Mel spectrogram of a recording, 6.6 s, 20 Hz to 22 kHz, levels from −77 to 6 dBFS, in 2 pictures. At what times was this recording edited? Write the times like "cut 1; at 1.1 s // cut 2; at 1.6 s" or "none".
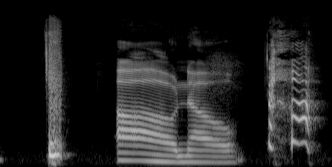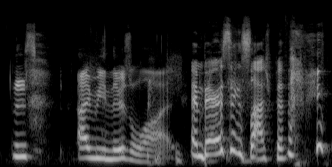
cut 1; at 0.9 s // cut 2; at 2.5 s // cut 3; at 5.0 s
